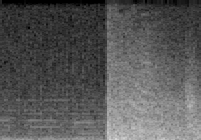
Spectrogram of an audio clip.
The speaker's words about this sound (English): That was some horrible CGI blasting right there. Oh, God, I really shot you.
